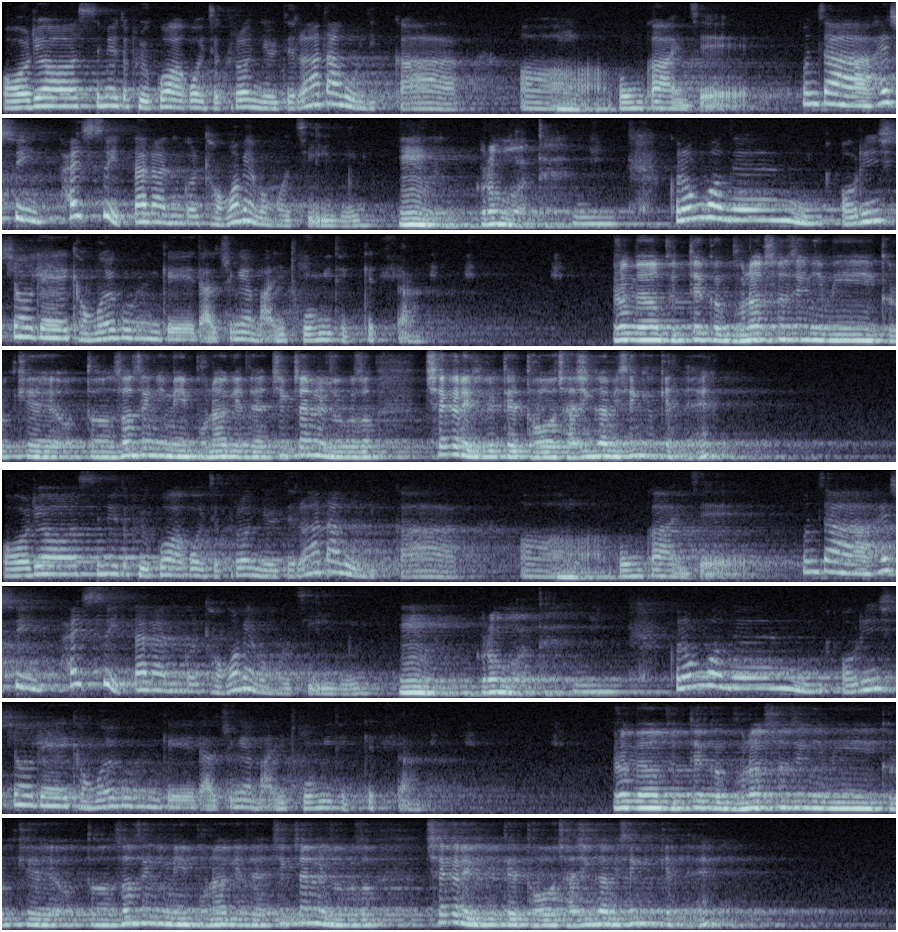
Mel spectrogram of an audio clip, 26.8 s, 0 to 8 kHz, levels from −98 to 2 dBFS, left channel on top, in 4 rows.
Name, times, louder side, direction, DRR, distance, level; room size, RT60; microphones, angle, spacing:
voice 1, 0.0-3.4 3.9-5.6 6.0-9.5 11.0-16.6, left 4 dB, 35° left, 7 dB, 0.4 m, -25 dB
voice 2, 4.1-4.5 9.7-11.0 18.0-25.6, left 1 dB, 65° left, 8 dB, 1.1 m, -22 dB
26.5 x 9.8 x 10.0 m, 3.0 s
head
